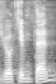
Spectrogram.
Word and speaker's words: Joachim Then: With my name is Joachim Tan. That is spelled as JOACHIMTHEN.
